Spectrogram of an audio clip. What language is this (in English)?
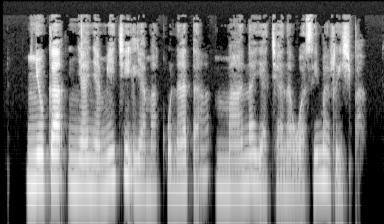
Loja Highland Quichua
